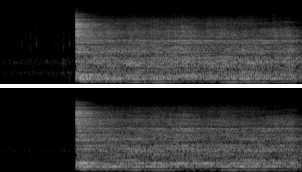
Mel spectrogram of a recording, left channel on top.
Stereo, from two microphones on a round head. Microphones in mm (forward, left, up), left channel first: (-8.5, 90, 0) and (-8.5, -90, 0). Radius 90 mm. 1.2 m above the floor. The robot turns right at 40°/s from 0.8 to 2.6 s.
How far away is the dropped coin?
About 1.1 m.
